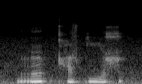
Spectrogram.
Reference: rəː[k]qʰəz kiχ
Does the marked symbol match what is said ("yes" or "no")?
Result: yes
